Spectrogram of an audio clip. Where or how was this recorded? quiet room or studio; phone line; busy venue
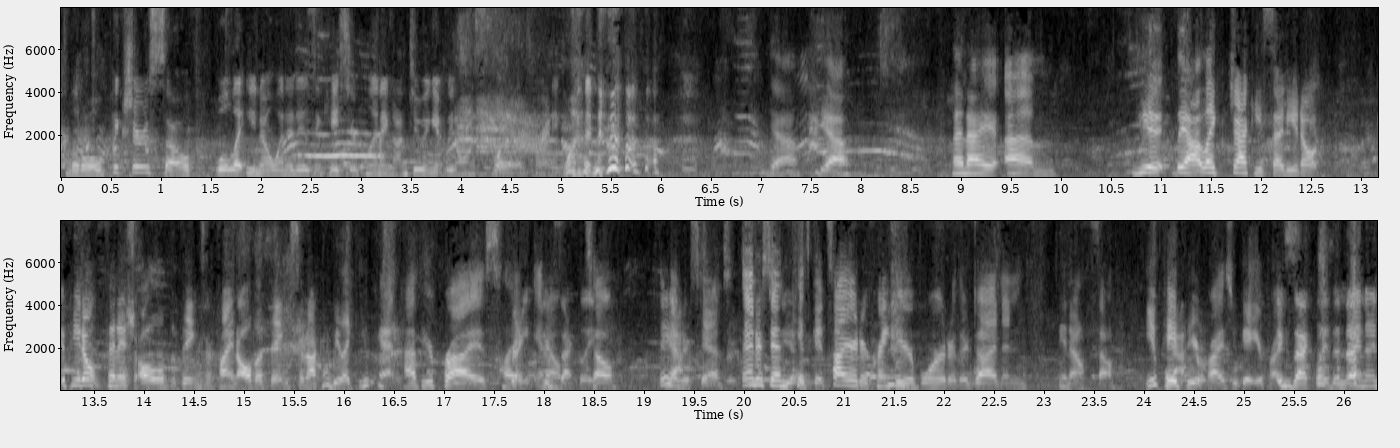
busy venue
